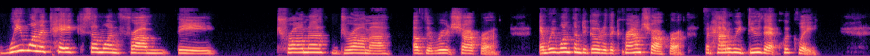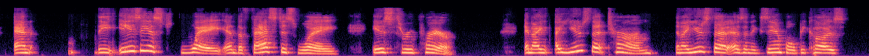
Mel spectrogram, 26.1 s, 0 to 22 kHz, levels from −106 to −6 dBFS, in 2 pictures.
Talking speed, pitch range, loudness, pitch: 125 wpm, 220-275 Hz, -19 LUFS, 250 Hz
